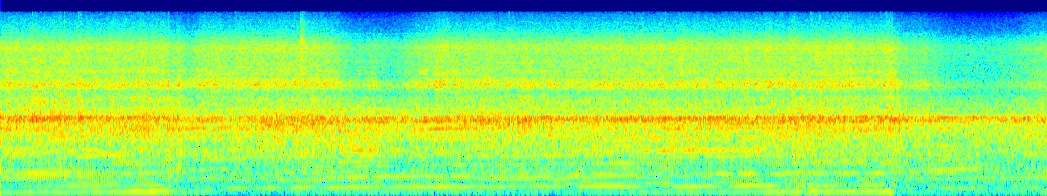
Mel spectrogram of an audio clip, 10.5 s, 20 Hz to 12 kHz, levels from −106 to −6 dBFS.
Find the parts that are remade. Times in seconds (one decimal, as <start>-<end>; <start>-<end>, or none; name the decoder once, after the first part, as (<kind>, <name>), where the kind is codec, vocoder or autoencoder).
4.4-5.8 (vocoder, BigVGAN v2); 6.7-8.9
